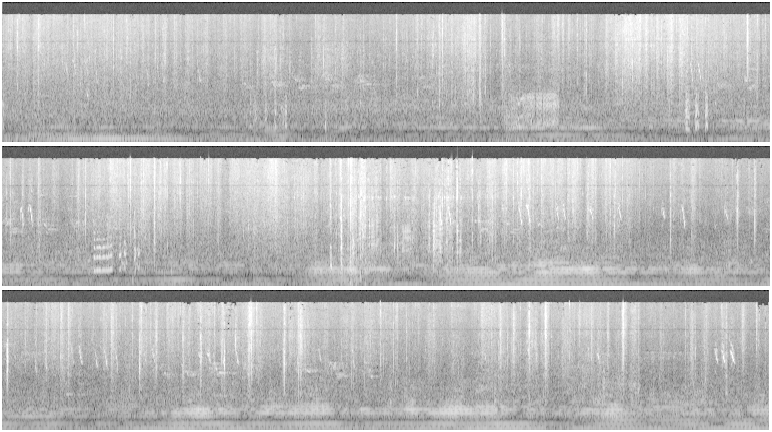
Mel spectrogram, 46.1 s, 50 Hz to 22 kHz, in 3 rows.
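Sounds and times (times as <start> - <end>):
chickens clucking: 0.0 - 46.0
steady low hum: 0.0 - 46.0.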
